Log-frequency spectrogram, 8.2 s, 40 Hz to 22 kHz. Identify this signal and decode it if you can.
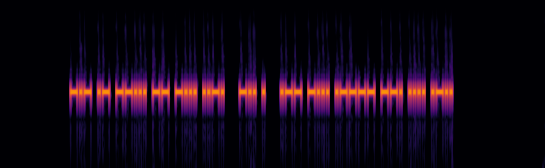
Morse code, heard as a keyed tone, about 34 wpm, 700 Hz. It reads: KA7MBF DE WB1GHL
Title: USA Callsign DE Callsign - 6 Characters - 35wpm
